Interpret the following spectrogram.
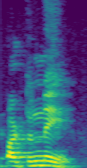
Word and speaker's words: Patne: में एक जगह है पटने, पटना नहीं है, इसका स्पेलिंग है PATNE, पटने।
